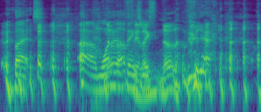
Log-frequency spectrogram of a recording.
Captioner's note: laughs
